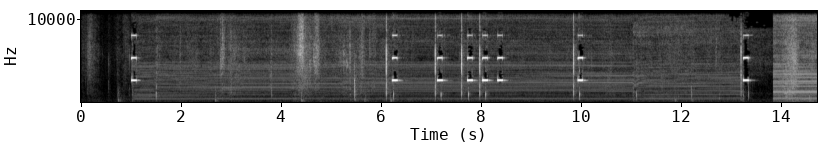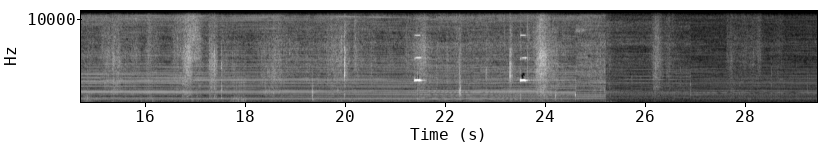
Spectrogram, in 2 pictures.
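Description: Leg air-compression massager in use: its control unit beeps about ten times as buttons are pressed, over the steady hum of its small air pump. The pump runs louder from about halfway through, then cuts back to a faint hum near the end.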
